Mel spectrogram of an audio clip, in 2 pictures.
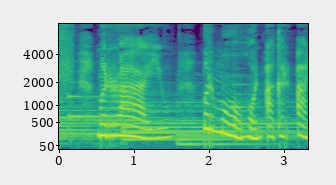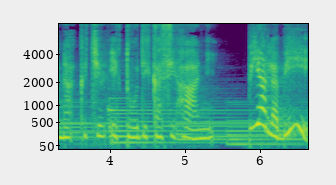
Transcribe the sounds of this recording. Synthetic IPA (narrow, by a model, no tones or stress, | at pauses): məɾajubərmõɦɔnaɡaranaʔkət͡ʃilit̪udikasihani | b̥iarlabi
